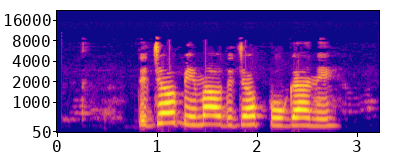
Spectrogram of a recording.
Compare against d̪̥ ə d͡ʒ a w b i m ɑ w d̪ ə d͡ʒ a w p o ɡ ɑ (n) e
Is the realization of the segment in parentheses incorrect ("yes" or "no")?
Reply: no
